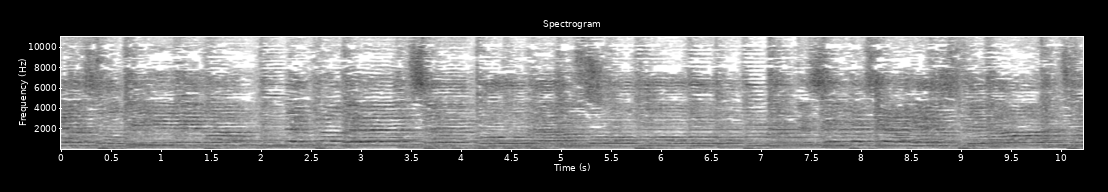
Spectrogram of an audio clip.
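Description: A choir singing a Christian hymn with musical accompaniment, sustained throughout with a low pulse about once a second.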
